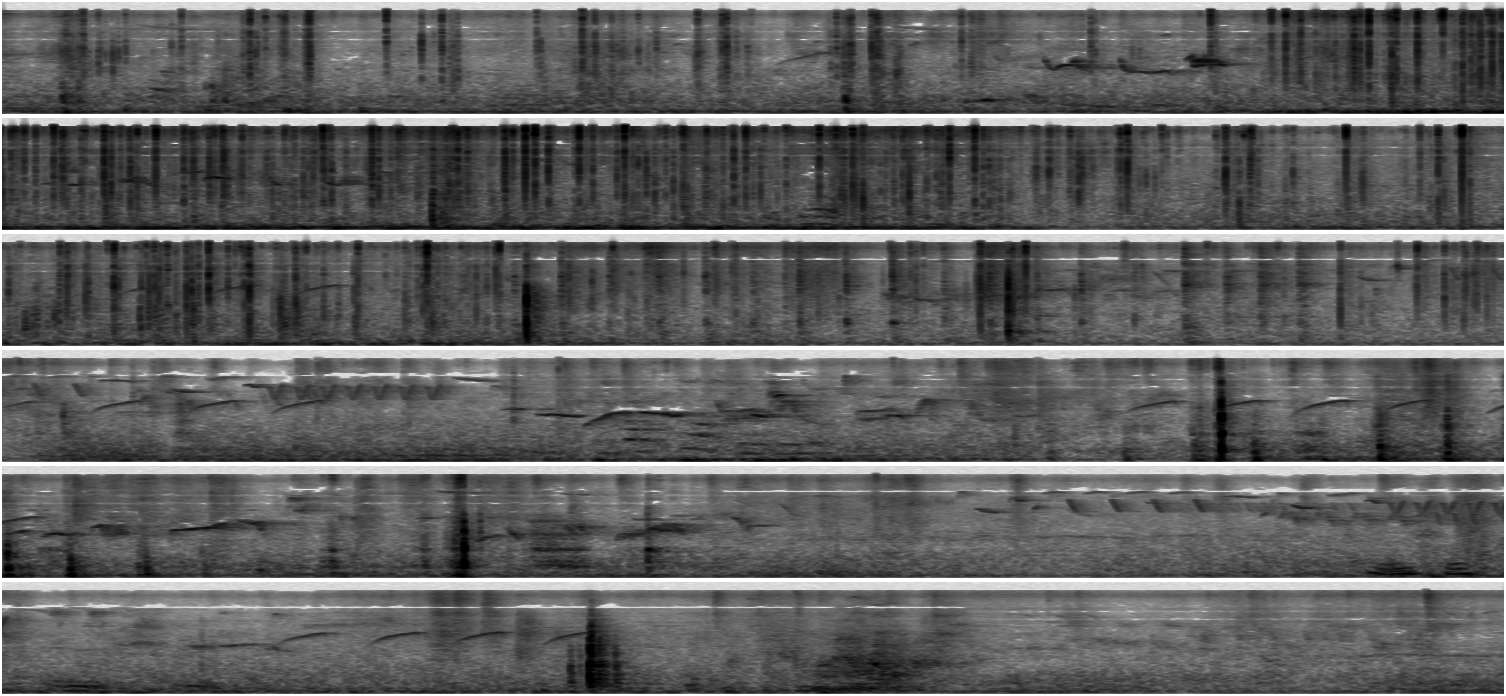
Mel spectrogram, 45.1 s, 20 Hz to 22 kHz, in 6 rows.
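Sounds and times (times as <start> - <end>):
burning straw crackling: 0.0 - 35.4, 36.0 - 41.6
small birds chirping: 0.0 - 45.0.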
